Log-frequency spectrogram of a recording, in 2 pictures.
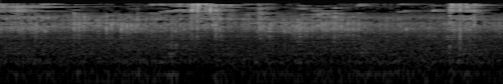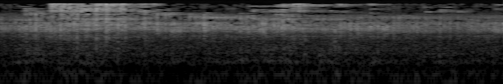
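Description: Hamburger patty sizzling steadily on the griddle of a Coleman camp stove, with faint crackles now and then.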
